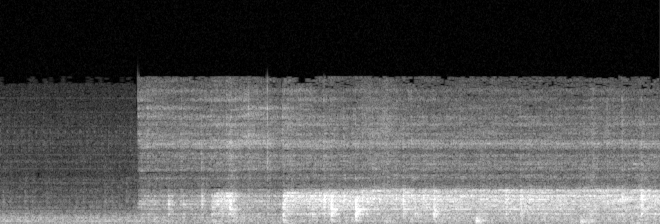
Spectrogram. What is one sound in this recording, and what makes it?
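A needle crackles and hisses on a spinning gramophone record.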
